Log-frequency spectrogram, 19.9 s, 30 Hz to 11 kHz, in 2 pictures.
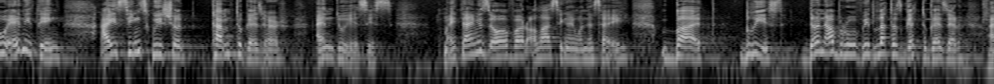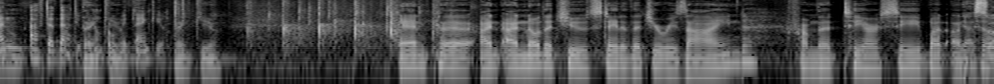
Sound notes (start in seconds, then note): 12.3 applause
